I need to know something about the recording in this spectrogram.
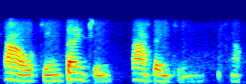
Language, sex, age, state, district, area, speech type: Tamil, female, 18-30, Tamil Nadu, Kanchipuram, urban, conversation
